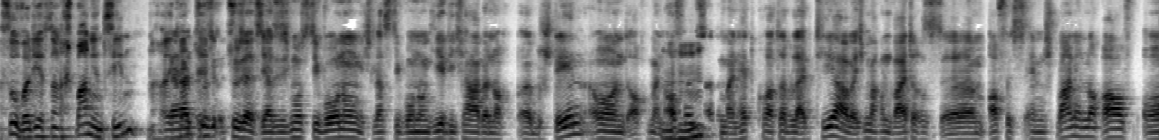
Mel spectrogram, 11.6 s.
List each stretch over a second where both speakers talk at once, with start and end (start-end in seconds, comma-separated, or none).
none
